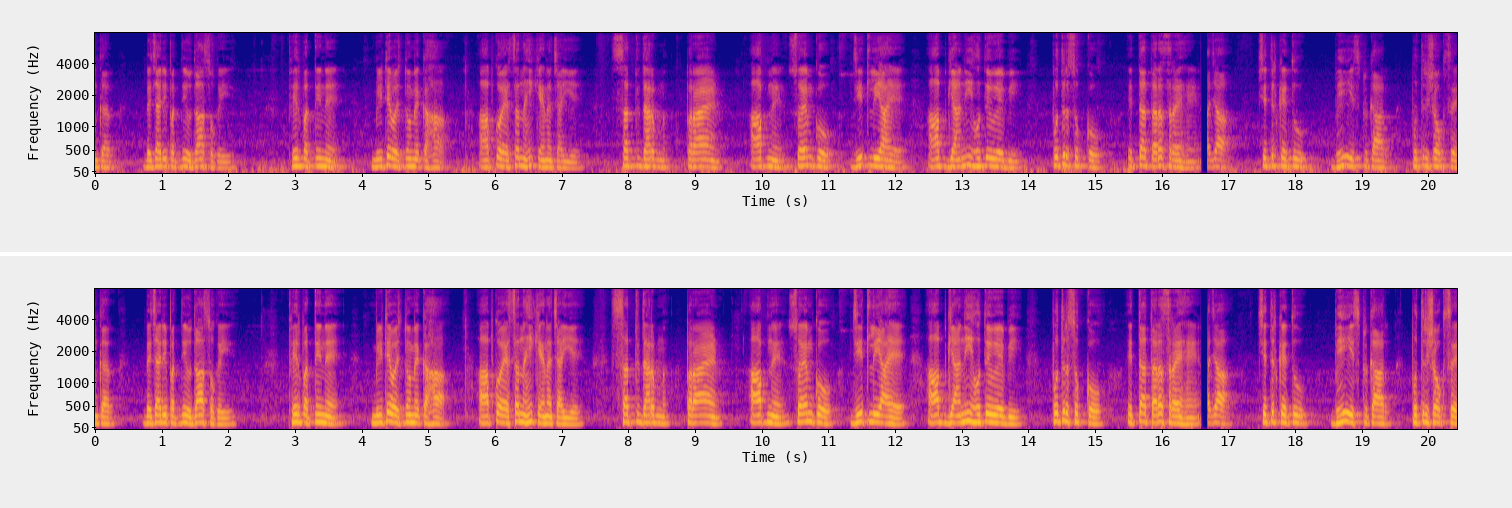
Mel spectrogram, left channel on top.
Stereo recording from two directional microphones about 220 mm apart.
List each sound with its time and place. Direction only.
0.0 s a man's voice: 40° right (ahead or behind)
16.6 s a man's voice: 30° right (ahead or behind)
18.6 s speech: 50° right (ahead or behind)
